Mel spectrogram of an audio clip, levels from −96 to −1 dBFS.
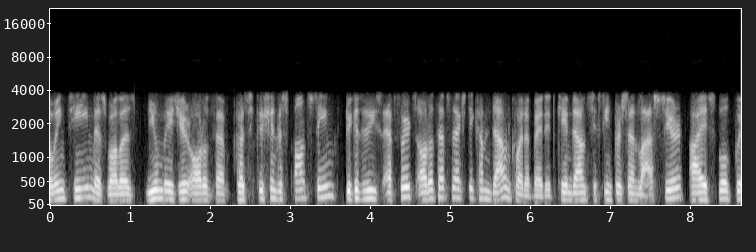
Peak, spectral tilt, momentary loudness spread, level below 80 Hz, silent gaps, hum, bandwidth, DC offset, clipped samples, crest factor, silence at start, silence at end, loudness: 0 dBFS; -11 dB/octave; 6 LU; -52 dBFS; none; none; 3.9 kHz; under 0.1%; under 0.1%; 14 dB; 0 s; 0 s; -15 LUFS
